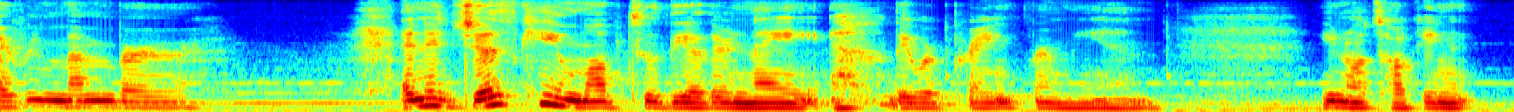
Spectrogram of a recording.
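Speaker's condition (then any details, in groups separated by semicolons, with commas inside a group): No condition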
